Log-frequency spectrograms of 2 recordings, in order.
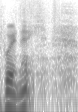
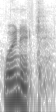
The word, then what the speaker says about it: Winwick: was crossing the field if you think of Warwick it's just w-a-r and wick on the end and we pronounce that Warwick so this has to be winick job done worked it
